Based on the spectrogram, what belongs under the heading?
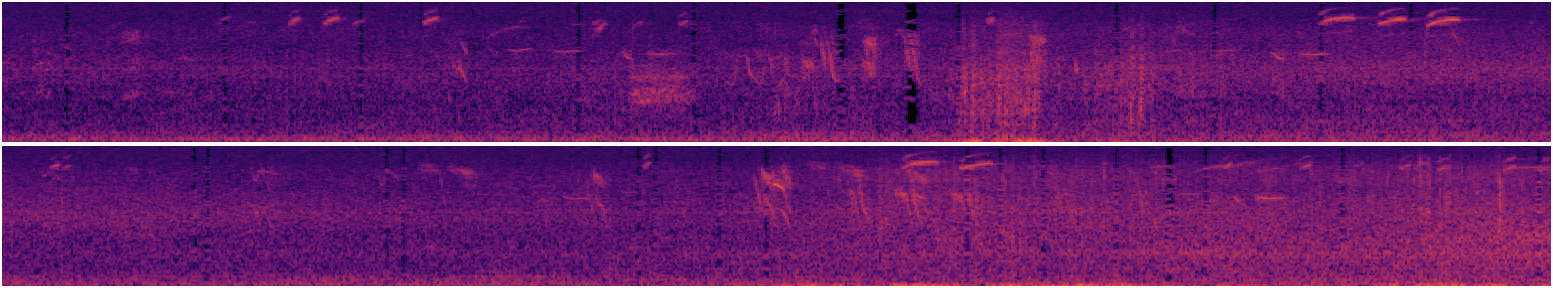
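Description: Small wild birds chirping intermittently: short, high calls scattered every second or so over a steady outdoor background hiss. Near the end a rushing noise builds.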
